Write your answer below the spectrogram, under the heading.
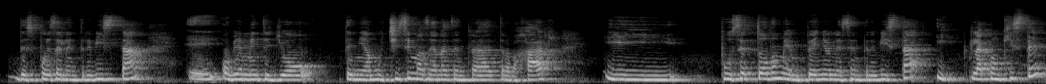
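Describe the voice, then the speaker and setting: A woman's fairly high, fairly even voice at a fairly slow pace, with audible room echo and noticeable background noise. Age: 50s. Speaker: media company founder and CEO. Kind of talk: interview.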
